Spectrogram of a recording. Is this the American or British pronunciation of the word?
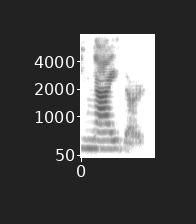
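British. It is said with a British pronunciation. "In Britain, they say neither"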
